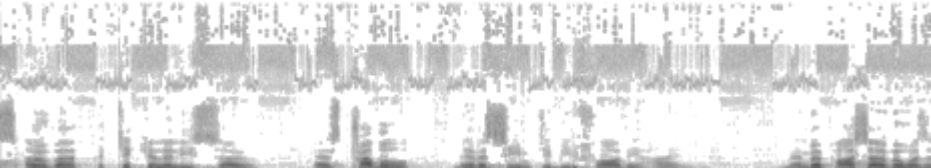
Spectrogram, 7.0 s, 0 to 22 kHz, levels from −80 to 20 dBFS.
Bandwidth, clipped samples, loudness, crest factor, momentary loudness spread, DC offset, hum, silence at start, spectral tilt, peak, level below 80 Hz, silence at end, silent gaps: over 20 kHz; under 0.1%; -29 LUFS; 18 dB; 16 LU; under 0.1%; none; 0 s; -5 dB/octave; -12 dBFS; -60 dBFS; 0 s; none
